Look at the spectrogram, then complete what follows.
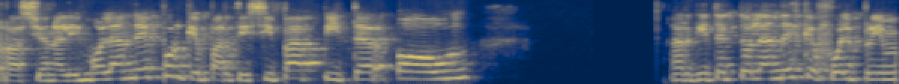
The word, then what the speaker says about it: Oud: LC, Mies, Gropius y Oud. Oud se escribe O-U-D.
